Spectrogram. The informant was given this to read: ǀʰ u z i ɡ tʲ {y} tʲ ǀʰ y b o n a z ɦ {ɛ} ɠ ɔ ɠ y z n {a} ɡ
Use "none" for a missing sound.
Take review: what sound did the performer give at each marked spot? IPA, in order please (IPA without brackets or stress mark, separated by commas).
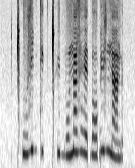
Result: u, ɛ, ã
